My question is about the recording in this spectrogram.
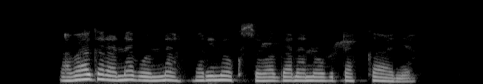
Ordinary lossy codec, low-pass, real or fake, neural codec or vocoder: Opus, 32 kbps; 7.2 kHz; real; none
